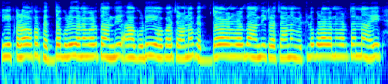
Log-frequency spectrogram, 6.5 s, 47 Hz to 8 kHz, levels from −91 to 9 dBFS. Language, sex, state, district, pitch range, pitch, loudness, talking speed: Telugu, female, Andhra Pradesh, Anantapur, 245-260 Hz, 255 Hz, -23 LUFS, 165 wpm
